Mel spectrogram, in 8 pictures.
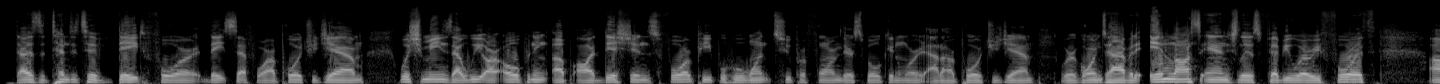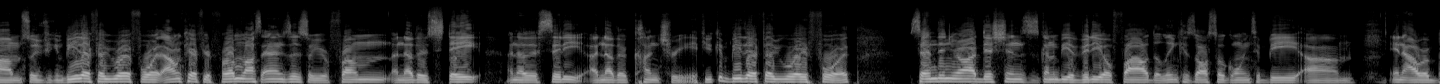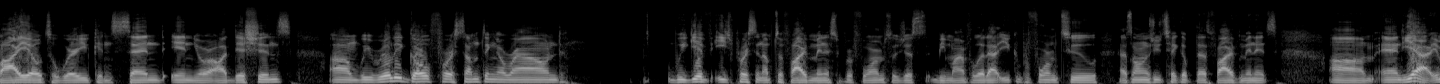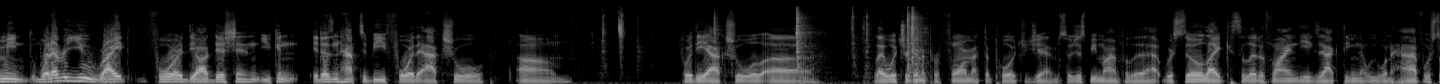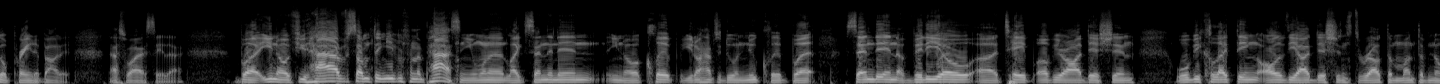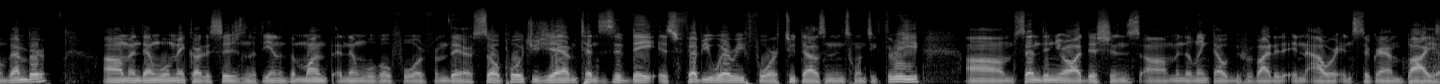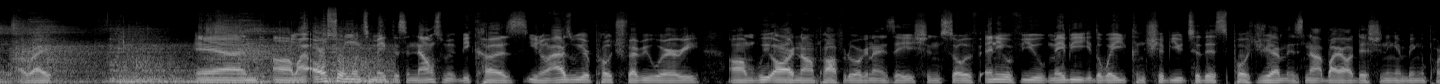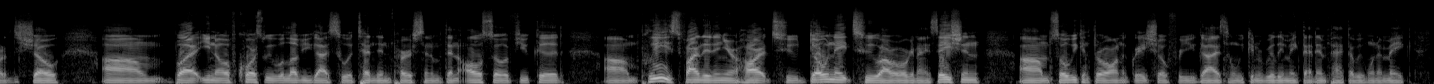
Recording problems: distortion; slight; 10 dB below the speech
door banging; noticeable; from 49 to 52 s and from 1:26 to 1:30; peak 2 dB below the speech

